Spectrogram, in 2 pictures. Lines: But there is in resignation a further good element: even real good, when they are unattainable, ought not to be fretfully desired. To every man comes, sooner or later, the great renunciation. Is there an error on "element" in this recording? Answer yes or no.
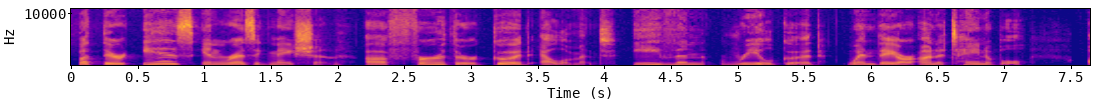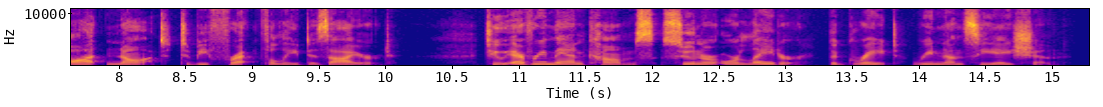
no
